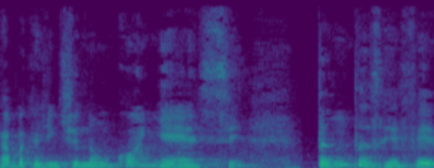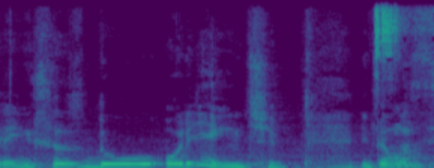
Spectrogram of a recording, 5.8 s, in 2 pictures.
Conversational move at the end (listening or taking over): listening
